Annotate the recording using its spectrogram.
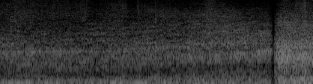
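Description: Faint low rumble of outdoor background noise on a handheld phone's microphone, with no distinct event; the sound changes abruptly near the end.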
